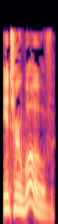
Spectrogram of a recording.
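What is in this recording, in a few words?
"interwove", British English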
